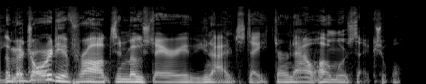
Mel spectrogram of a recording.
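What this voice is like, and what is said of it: Imitates another person's voice. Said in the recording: “in my best Alex Jones impression.”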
